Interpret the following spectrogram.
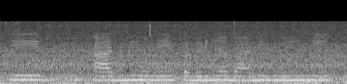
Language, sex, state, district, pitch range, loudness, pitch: Hindi, female, Uttar Pradesh, Hamirpur, 190-205 Hz, -14 LUFS, 195 Hz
